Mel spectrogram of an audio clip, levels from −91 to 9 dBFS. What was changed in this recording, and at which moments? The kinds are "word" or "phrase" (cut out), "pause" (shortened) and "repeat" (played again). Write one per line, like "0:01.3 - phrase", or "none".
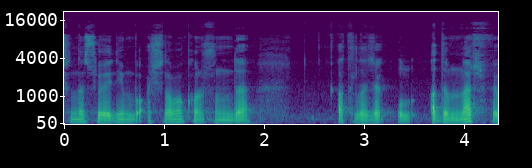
none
